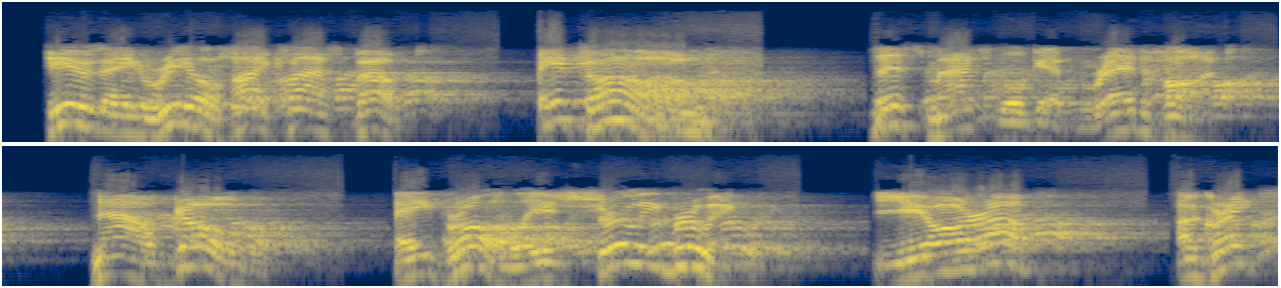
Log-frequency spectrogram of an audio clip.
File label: Announcer Voices; Cuphead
